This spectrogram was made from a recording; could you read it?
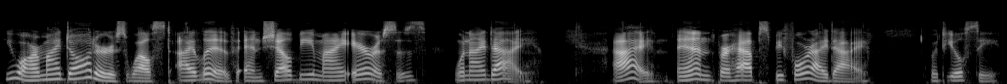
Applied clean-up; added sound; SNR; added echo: none; none; none; none.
